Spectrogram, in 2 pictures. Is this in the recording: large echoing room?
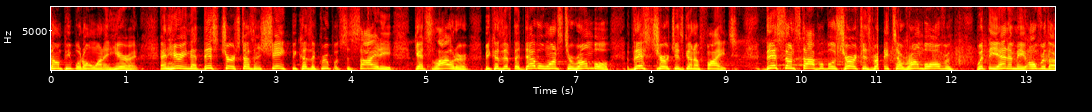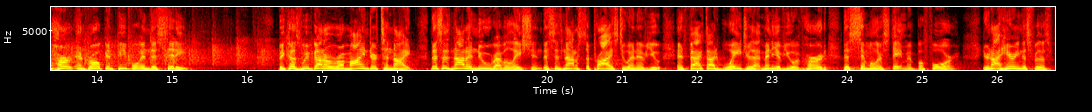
yes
